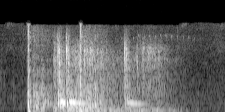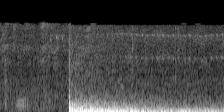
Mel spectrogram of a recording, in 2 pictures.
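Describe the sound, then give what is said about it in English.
Mortar fire aimed at Japanese positions in jungle above an airfield: sharp, loud blasts with rumbling tails, a cluster early on, then a quieter gap before another heavy boom whose rumble lingers to the end. Brief shouted voices appear between the early blasts. “All morning long, Diego had his men struggling to get the range of the Japanese positions. Their mortars searching through the rolling jungle above the airfield they so desperately had to capture.”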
